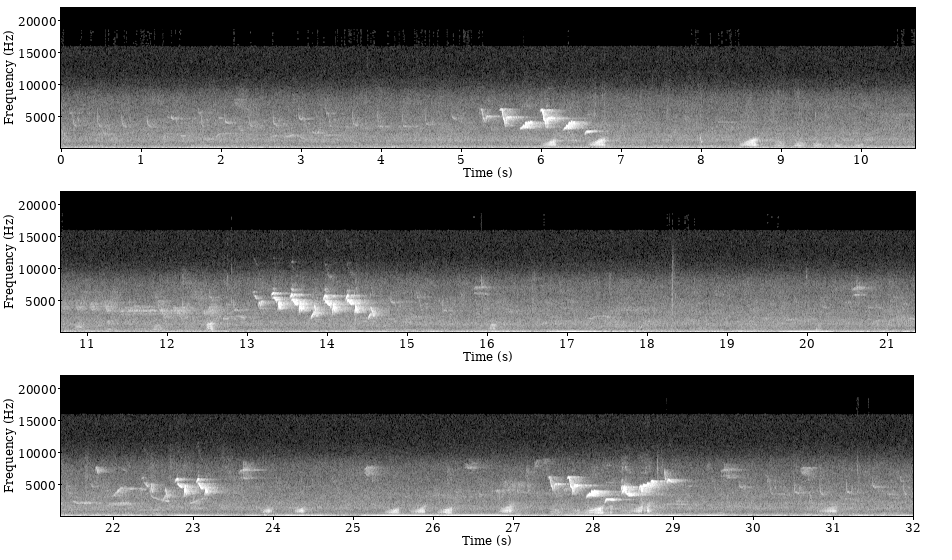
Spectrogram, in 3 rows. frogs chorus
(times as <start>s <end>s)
6.0s 6.9s, 8.5s 10.0s, 10.8s 12.7s, 25.4s 29.0s, 30.8s 31.2s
